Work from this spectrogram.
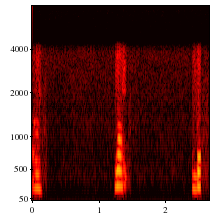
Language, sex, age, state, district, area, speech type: Odia, female, 45-60, Odisha, Sundergarh, rural, conversation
